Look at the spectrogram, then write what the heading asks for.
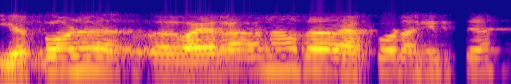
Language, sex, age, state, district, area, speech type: Malayalam, male, 18-30, Kerala, Kannur, rural, conversation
